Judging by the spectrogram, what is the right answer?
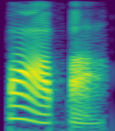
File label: "father", Mandarin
